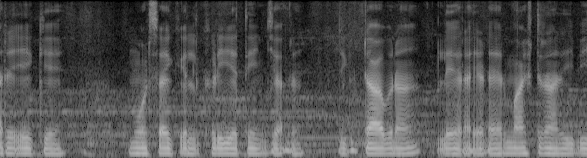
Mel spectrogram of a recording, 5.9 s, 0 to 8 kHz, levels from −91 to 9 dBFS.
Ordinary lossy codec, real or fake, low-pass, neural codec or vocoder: none; real; none; none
